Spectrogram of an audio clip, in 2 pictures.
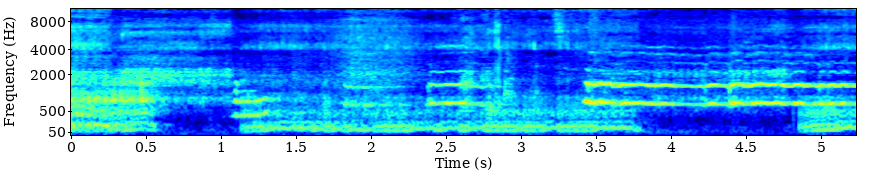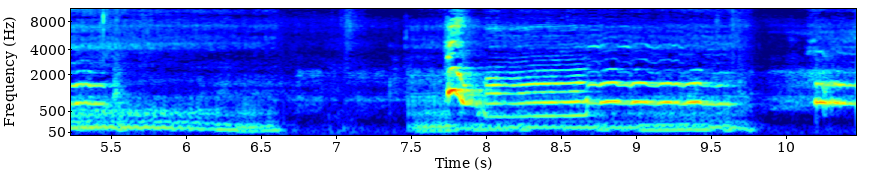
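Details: A pet dog during tug play makes strange noises: a low, rumbling growl runs throughout, with high, wavering whines on top around four and eight seconds, separated by short pauses.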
